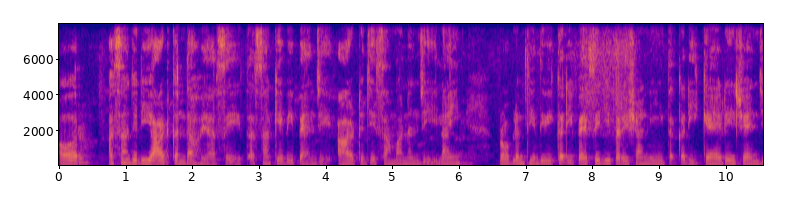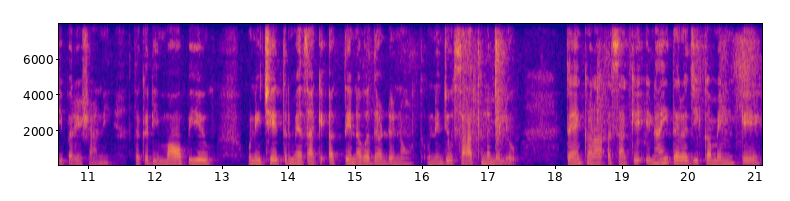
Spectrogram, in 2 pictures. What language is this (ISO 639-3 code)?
snd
